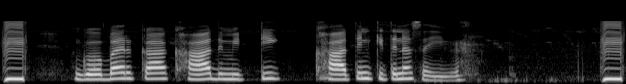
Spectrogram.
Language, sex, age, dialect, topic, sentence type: Bhojpuri, female, 18-24, Western, agriculture, question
